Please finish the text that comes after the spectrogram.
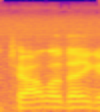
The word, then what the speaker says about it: Talladega: What a day for racing here in Talladega, Alabama. This racetrack almost doesn't need describing. It's a four-syllable word that means speed. You simply say Talladega.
